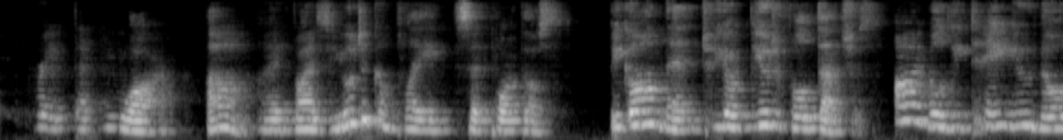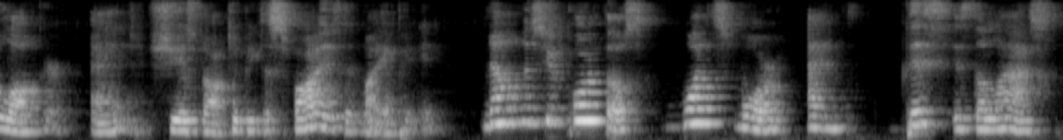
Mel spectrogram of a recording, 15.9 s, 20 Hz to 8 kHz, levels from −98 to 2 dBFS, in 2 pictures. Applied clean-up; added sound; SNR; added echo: neural mask model DeepFilterNet 3.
